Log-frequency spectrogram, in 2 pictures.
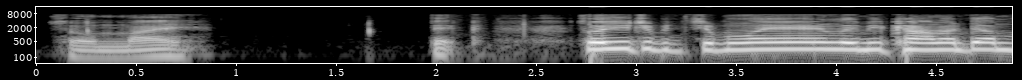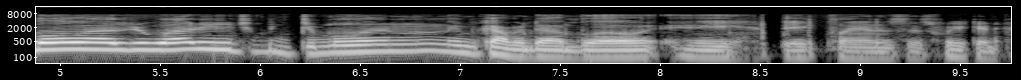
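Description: This solo vlog features a man in his thirties with a high-pitched voice and big pitch swings, haltingly reading weather and news headlines in a small, dim indoor room. He spells words out, repeats phrases, and erupts into loud exclamations. Recorded with a webcam or laptop mic at arm's length, the audio is dull and lo-fi with no echo.

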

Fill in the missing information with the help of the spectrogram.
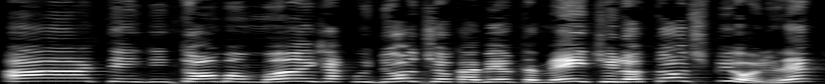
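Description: A woman voicing a cheeky, scheming baby doll girl in a toy play video, in a high childlike voice. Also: fast talker, fairly bright tone. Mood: wheedling.

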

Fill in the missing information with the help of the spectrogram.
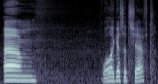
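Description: A young man from Denmark, a competitive gamer, answering interview questions in a relaxed, rambling way with plenty of fillers. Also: high voice, drawn-out words, clean tone, no room sound. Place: dim indoor room at a gaming event.

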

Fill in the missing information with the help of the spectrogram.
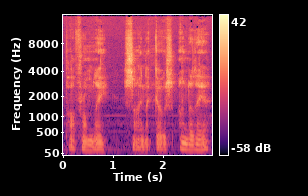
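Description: A man's voice: fairly low pitch, wildly swooping pitch, measured pace, creaky, fairly bright tone, slight background noise. A man casually narrating a model-building tutorial at his workbench, rambling and hesitant with many ums and restarts. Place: hobby workbench indoors.

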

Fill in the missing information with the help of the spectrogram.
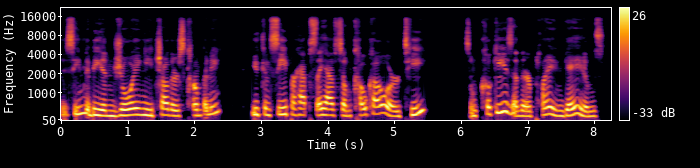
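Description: In a small room at home, a young woman reads a picture book to small children, chatting as she goes and using expressive, sing-song delivery as their read-aloud host. She has a mid-range, somewhat dark voice and an unhurried pace. There's no echo.

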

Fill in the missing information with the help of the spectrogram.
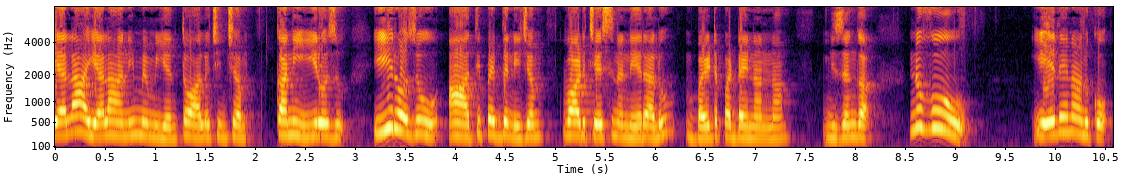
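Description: A woman's voice: fairly high pitch, darkish tone, clear, resonant tone, natural voice. A woman voicing a grieving father who earnestly pleads with his son. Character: grieving father accusing a family villain.

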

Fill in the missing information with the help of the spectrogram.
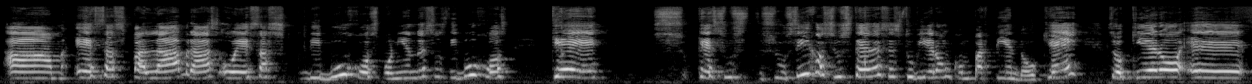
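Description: High-pitched lady teacher, talks slow to little kids, says ok a lot, throws in english words. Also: a bit bright. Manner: slow, sweet and encouraging, asks "¿ok?" often; mixes in English words like "so" and "all right". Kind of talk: remote lesson to young children.

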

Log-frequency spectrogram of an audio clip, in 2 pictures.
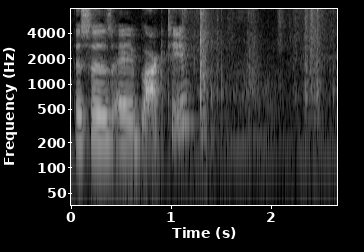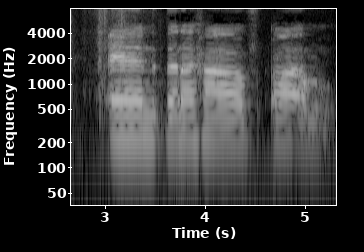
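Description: Speaking extremely slowly in a level, mid-range voice with a fairly bright tone, a young Canadian woman vlogs casually about beauty and tea. Her voice is worn and fading, she rambles with frequent fillers and asides, and she records on a webcam at arm's length in a small room.

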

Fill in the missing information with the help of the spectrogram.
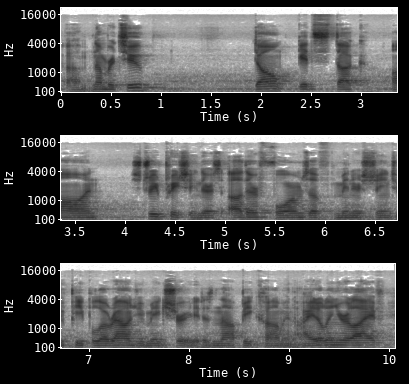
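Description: A man in his thirties delivers an informal sermon straight into a close phone camera in a small bedroom. His voice sits on the low side and he presses his points earnestly, stumbling and restarting often. A faint background hiss stays under the whole recording. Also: level tone, normal speed. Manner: earnest, exhorting, many restarts and fillers. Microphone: phone or webcam close up.

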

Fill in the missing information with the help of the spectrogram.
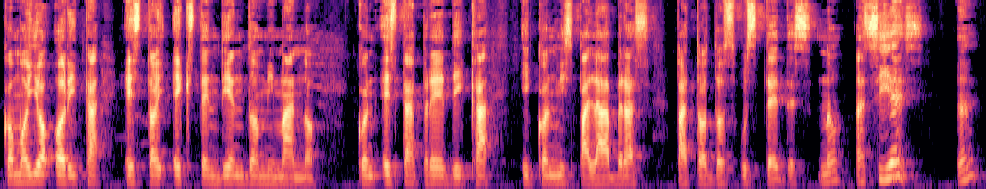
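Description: A man preaching as a priest in a lively Bible study, swinging from shouting peaks to hushed asides, with chatty tag questions. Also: mid-range voice, unhurried. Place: church.

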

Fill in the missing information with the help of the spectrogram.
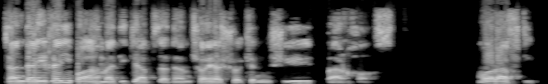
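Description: Dark-voiced male audiobook narrator. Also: medium pitch, lively intonation, no room sound. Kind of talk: scripted first-person narration. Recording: dull, lo-fi dry recording.

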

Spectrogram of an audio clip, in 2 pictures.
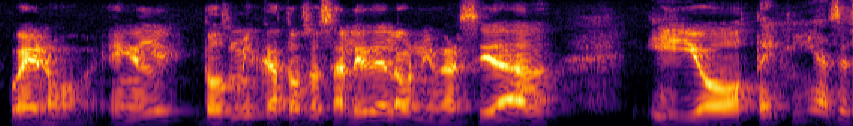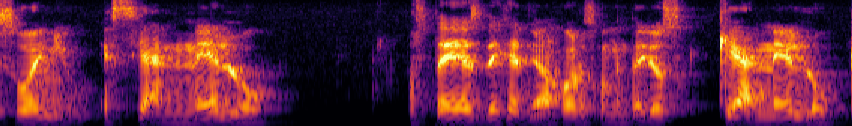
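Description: Congested from a cold, the early-twenties vlogger chats rambly to viewers in a small room at home. His mid-pitched voice carries vocal fry and comes out pushed and bright, recorded in dull lo-fi audio by a phone camera at arm's length.

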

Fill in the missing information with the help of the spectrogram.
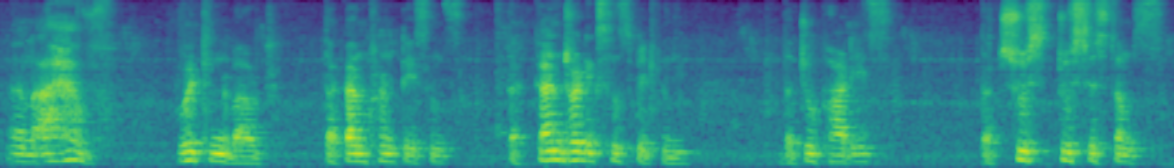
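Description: A middle-aged man from Nepal answering interview questions as a writer, speaking in a measured way with many pauses and fillers. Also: mid-range voice. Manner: measured, with frequent hesitations and fillers. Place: plain indoor room. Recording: echoey room with faint noise.

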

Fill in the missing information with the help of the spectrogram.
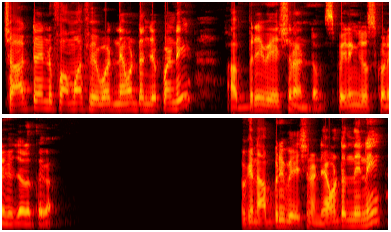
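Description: Lively man teaching exam English. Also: a little high. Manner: explains in Telugu mixed with English terms, often asks "okay?"; reads English question text slowly and deliberately. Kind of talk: exam-prep lesson.

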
